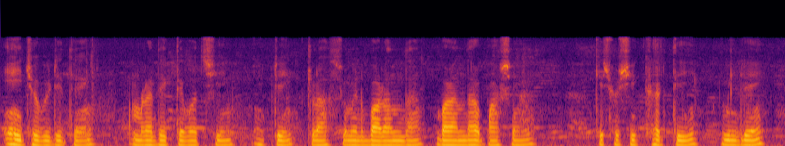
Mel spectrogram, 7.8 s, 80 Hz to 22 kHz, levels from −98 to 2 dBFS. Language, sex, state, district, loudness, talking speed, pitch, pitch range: Bengali, male, West Bengal, Jalpaiguri, -19 LUFS, 100 wpm, 120 Hz, 120-125 Hz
